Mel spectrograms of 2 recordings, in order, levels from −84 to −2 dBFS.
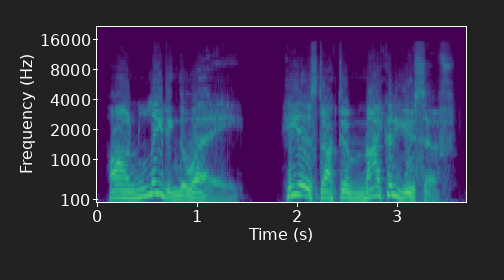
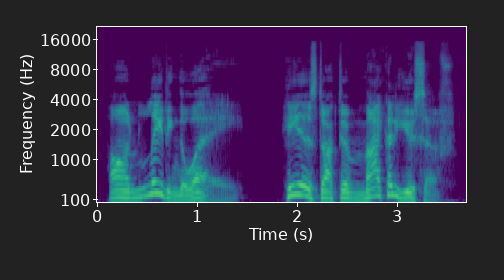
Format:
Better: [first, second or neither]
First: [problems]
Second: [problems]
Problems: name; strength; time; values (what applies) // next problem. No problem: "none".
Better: second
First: distortion; heavy; 7 dB below the speech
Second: none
